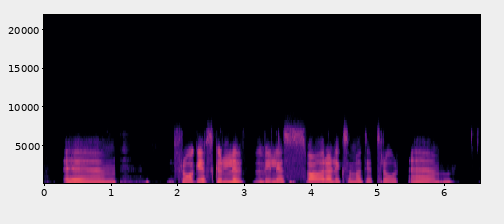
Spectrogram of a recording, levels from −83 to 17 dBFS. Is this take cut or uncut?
cut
